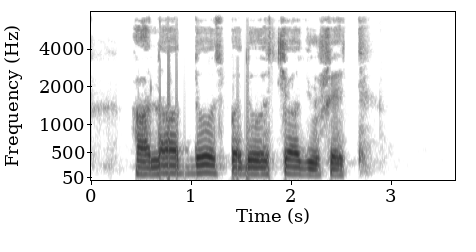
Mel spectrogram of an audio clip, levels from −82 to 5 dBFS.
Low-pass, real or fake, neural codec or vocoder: 7.2 kHz; fake; vocoder, 44.1 kHz, 128 mel bands every 512 samples, BigVGAN v2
